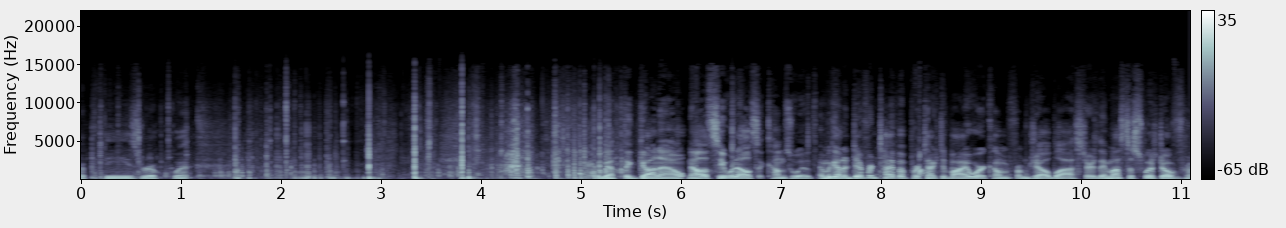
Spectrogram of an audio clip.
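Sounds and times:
packaging crackling and rustling: 0.0s - 5.7s.

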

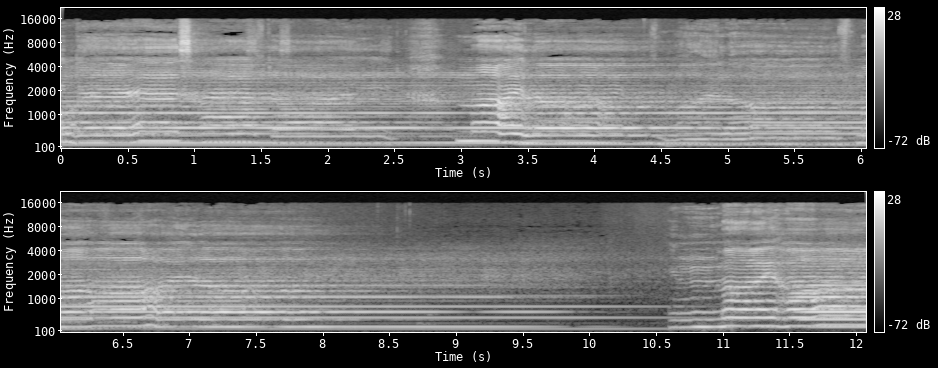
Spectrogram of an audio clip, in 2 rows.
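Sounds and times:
sustained organ chord: 0.0s - 12.0s.

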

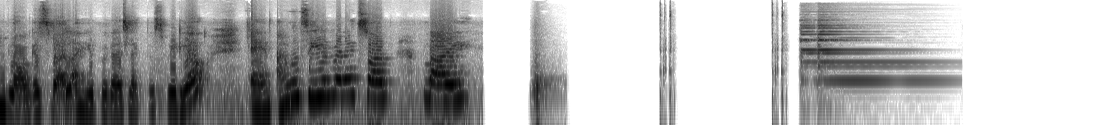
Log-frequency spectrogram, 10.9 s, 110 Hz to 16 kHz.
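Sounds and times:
quick double clicks: 6.6s - 6.8s, 7.7s - 7.9s
bright bell ding: 8.0s - 9.7s.

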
